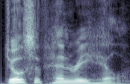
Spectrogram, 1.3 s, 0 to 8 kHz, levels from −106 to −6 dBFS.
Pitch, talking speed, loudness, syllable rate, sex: 125 Hz, 140 wpm, -18 LUFS, 4.1 syllables/s, male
